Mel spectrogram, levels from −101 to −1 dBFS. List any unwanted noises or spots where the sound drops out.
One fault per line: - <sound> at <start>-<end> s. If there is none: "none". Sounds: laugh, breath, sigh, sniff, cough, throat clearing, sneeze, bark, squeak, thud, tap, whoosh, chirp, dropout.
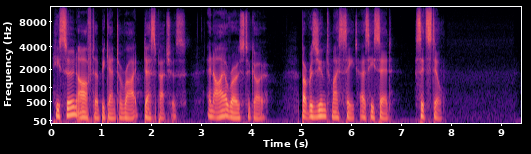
none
